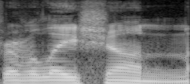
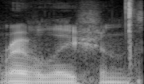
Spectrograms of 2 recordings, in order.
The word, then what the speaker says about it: Revelation: said it right, folks. It's Revelation, not Revelations. – Revelations. – There's only one Revelation.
